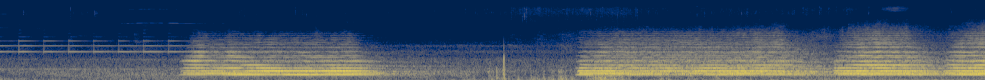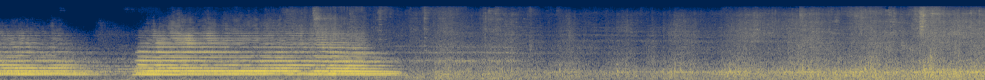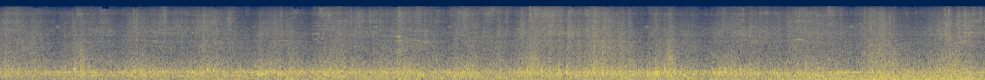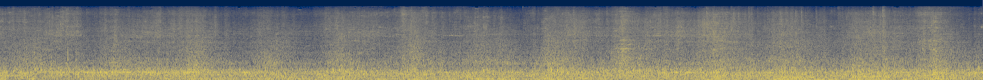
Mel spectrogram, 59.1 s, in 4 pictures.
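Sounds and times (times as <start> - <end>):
locomotive air horn blasts: 2.7 - 6.4, 8.6 - 21.0
train wheels clattering over rail joints: 21.0 - 59.0.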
